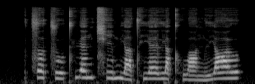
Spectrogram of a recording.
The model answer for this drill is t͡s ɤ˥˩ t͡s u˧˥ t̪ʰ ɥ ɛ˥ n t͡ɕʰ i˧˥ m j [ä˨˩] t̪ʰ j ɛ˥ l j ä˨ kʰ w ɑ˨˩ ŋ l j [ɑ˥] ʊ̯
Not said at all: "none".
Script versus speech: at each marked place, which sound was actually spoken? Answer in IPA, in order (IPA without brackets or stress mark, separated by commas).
ä˨˩, ɑ˥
